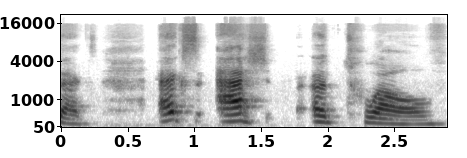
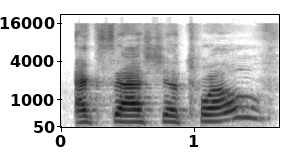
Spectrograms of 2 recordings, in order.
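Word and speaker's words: X Æ A-12: thought it was just x xsh 12 the x is pronounced like the letter X and the a is pronounced Ash xasha 12 okay thank you for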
